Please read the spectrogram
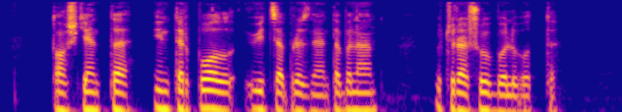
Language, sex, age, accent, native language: Uzbek, male, under 19, Farg'ona, Uzbek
